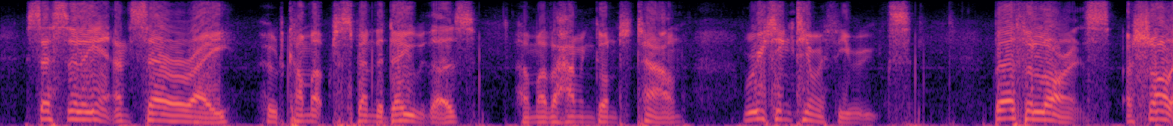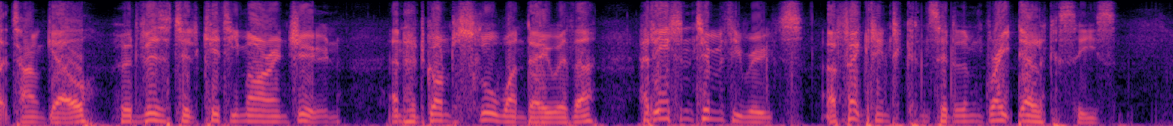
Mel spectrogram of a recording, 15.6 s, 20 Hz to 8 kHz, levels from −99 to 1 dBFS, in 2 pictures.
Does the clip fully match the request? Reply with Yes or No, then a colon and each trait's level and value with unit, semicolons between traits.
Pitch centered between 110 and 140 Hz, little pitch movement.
No: low, 135 Hz; average, 4.7 semitones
